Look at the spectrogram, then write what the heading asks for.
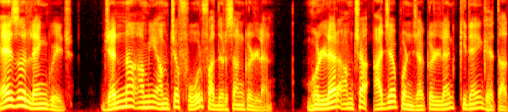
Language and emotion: Goan Konkani, neutral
